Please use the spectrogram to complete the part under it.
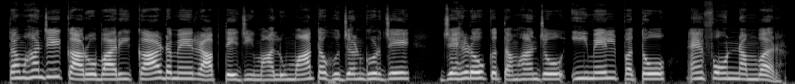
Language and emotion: Sindhi, neutral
